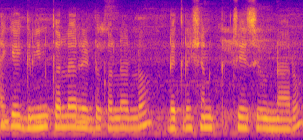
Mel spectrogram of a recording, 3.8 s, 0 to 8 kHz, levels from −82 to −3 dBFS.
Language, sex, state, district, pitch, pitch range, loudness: Telugu, female, Telangana, Mahabubabad, 180 Hz, 175-190 Hz, -17 LUFS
